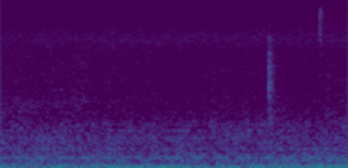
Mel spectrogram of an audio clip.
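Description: Quiet cabin of a Mercedes-Benz EQE electric car creeping along at parking speed under Memory Parking Assist: a faint, steady low rumble, with one small tick near the end.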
